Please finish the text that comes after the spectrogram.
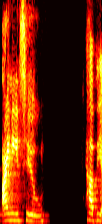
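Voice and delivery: ordinary talk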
